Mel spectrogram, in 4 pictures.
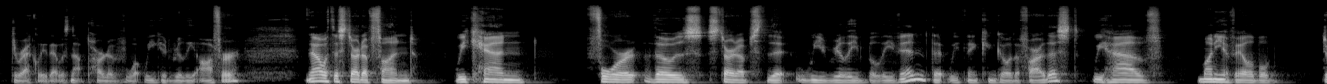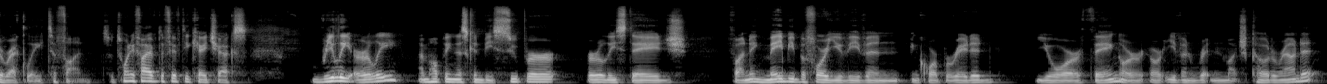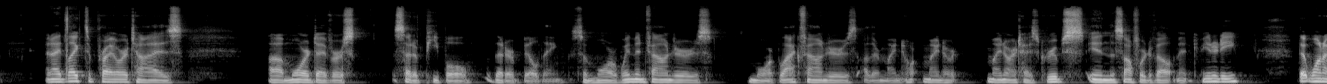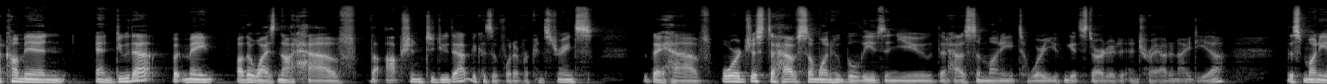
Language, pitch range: English, 90-115 Hz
